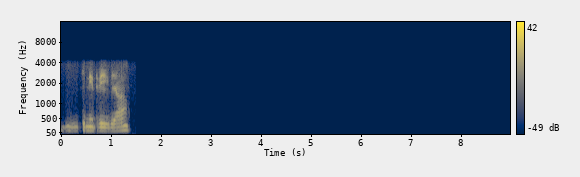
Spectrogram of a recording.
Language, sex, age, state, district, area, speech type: Dogri, male, 30-45, Jammu and Kashmir, Reasi, rural, conversation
